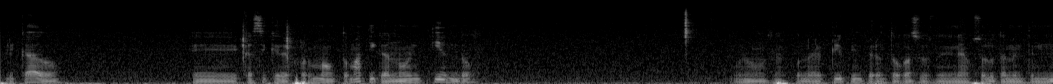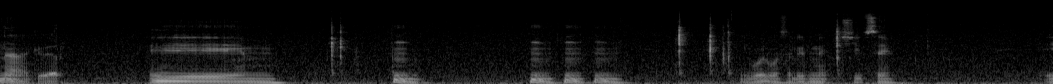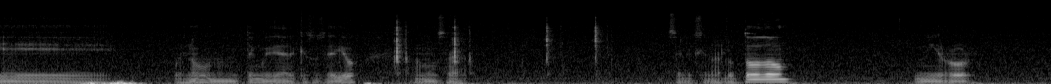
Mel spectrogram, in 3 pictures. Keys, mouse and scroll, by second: 2.8 a, 7.4 click, 9.0-11.1 drag, 12.4-13.0 scroll down 1, 13.3-13.7 scroll up 1, 13.9-14.2 scroll down 1, 14.3 ctrl+z, 15.3 scroll up 2, 16.5 click, 18.0 shift+c, 18.6-19.3 shift+scroll up 3, 19.4 shift+middle click, 20.3-20.9 shift+scroll up 1, 24.3 click, 25.4 Tab, 26.9 a, 28.6 click, 30.3 click.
